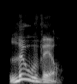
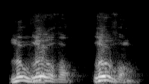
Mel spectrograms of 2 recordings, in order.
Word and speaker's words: Louisville: Louisville. Louisville. It's the Vul. Louisville. It's like almost one syllable, barely two.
